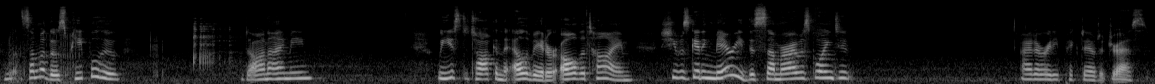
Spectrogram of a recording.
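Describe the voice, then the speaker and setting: High-voiced, shaken, hesitant woman. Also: dark tone. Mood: grieving, shaken. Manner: hesitant, halting, flustered. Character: shaken young-ish female secretary, traumatized bombing survivor, apologetic. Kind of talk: naturalistic audio drama acting.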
